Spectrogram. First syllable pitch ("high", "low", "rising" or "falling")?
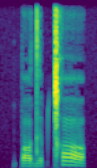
low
